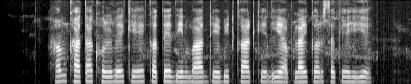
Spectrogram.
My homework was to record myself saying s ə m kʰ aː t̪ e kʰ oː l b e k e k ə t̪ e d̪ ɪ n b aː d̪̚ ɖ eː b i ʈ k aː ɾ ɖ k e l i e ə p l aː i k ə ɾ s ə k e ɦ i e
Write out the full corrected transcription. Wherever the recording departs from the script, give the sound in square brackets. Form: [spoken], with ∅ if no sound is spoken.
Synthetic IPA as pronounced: [h] ə m kʰ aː t̪ [a] kʰ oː l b e k e k ə t̪ e d̪ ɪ n b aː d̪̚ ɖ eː b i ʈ k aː ɾ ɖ k e l i e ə p l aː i k ə ɾ s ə k e ɦ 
